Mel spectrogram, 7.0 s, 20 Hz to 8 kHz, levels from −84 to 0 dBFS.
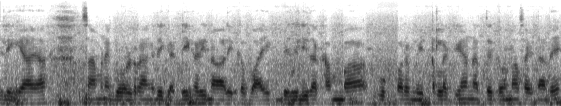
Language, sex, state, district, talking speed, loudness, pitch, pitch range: Punjabi, male, Punjab, Fazilka, 190 wpm, -13 LUFS, 105 Hz, 105-110 Hz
